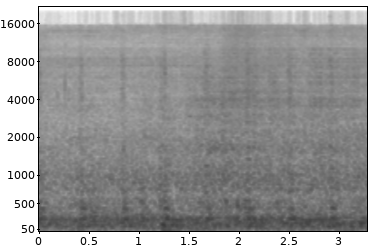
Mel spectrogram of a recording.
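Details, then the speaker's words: Breville espresso machine steam wand purge before milk steaming, wand wrapped in damp rag toward drip tray: low gurgling rumble under rushing hiss, steady few seconds as water is expelled; steam coming through properly. "And then turn your steam wand on and make sure you let it purge all the water out. We want to expel all moisture. So I can hear it rumbling and kicking on."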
